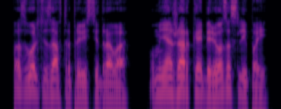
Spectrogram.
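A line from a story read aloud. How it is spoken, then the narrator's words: Pitiful pleading voice. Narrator (Russian): жалостливым голосом спросил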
